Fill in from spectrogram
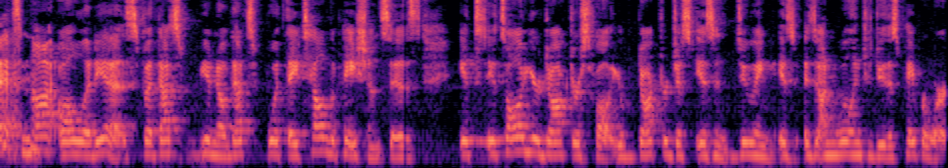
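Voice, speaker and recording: With hardly any pauses, a woman speaks at a moderate pace in a medium pitch, her voice somewhat breathy, her intonation fairly even and her loudness very even. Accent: American. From US Midwest. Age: 60s. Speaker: physician. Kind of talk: casual chat.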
